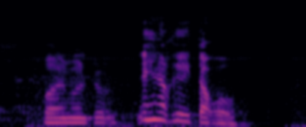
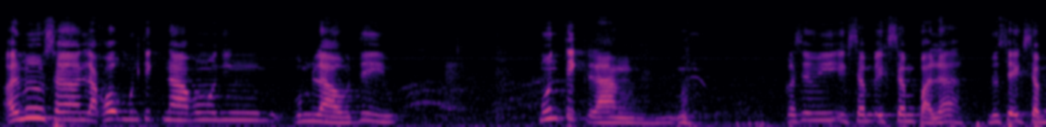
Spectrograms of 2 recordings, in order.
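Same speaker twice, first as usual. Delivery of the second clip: usual speaking voice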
